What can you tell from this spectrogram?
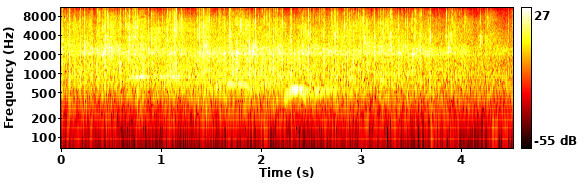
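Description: A crowd claps steadily for several seconds, a dense, even patter of many hands that holds at a strong level before easing off slightly at the end, with no voices speaking.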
